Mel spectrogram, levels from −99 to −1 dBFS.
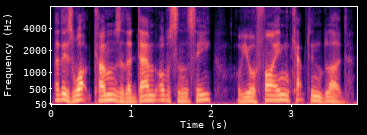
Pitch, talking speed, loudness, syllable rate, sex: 135 Hz, 205 wpm, -18 LUFS, 5.5 syllables/s, male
